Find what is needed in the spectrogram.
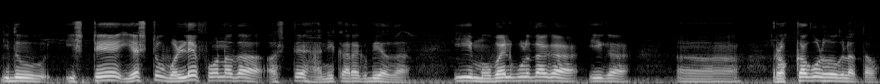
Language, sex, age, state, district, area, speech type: Kannada, male, 45-60, Karnataka, Bidar, urban, spontaneous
